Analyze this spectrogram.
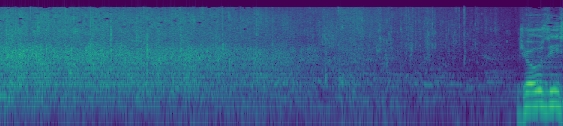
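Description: Water splashes and sloshes as a person rises out of a pool, then quiets down.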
